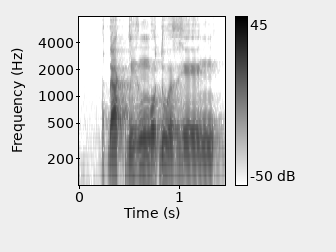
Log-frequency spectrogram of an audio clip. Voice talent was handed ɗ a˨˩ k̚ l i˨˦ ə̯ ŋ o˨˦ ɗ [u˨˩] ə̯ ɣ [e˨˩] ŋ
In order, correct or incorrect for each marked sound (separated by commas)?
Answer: correct, correct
